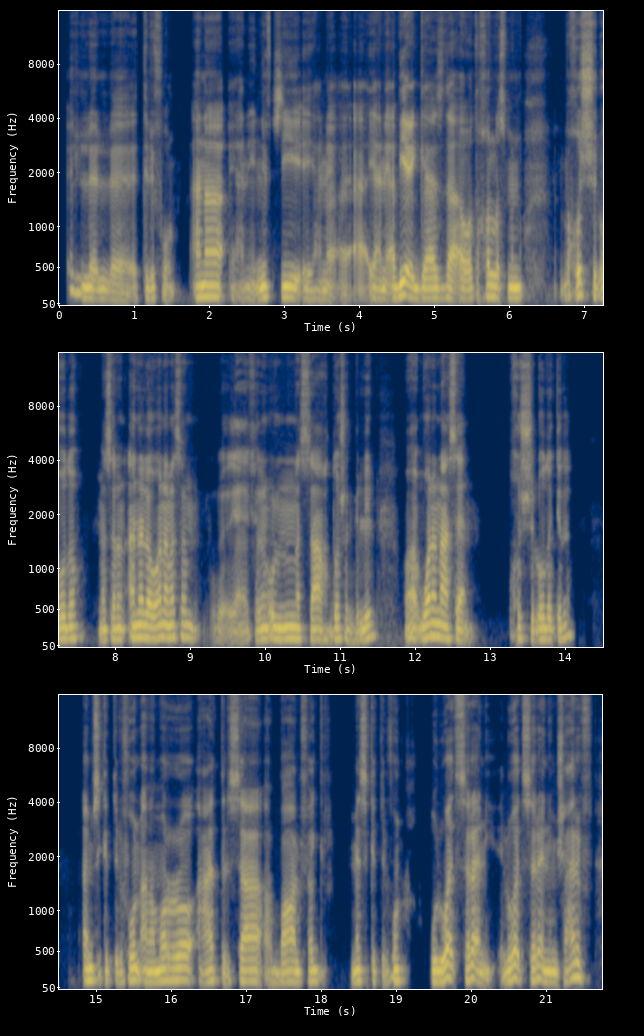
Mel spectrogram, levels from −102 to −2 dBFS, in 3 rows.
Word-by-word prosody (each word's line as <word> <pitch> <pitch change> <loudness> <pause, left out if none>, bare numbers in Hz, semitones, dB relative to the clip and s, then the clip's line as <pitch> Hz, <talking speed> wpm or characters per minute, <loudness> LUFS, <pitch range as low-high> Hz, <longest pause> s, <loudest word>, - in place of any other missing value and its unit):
ال 185 -11 0
ال 115 -3 -2 0.3
التليفون، - - -6 0.3
أنا 140 0 +3
يعني - - -9
نفسي 130 -1 +1
يعني 110 -1 -6
آآ، - - -8
يعني 120 -1 -2
أبيع 150 +3 +6
الجهاز 120 0 +1
ده 125 -1 0
أو 115 -1 0
أتخلص 130 +1 -2
منه. 125 0 +4 0.5
باخُش 155 0 +1
الأوضة 135 +4 0 0.2
مثلًا، 130 +3 -1
أنا 155 +1 +5
لو 145 0 +4
أنا 155 - +4
مثلًا 155 -1 -1
ويعني 105 +3 -8
خلينا 125 +2 -2
نقول 140 +1 +2
إن 135 0 +4
أنا 140 - +3
الساعة 130 -2 0
23:00 135 - -2 0.4
و - - -6
وأنا 160 +4 +4
نعسان 140 -6 +2 0.5
باخُش 135 -2 -3
الأوضة 130 +1 +1
كده 145 +8 -4 0.7
أمسك 140 -1 +2
التليفون، 130 +3 0
أنا 125 -2 +2
مرة 145 +3 +3
قعدت 135 +3 -3
للساعة 135 +1 +1
4:00 125 +2 -1 0.2
ماسك 130 0 0
التليفون، 135 +2 -2 0.3
والوقت 130 +6 +5
سرقني، 140 -3 0
الوقت 150 +6 +1
سرقني، 140 -3 +1
مش 120 +1 0
عارف 170 +2 -1
135 Hz, 140 wpm, -24 LUFS, 125-145 Hz, 0.7 s, أبيع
